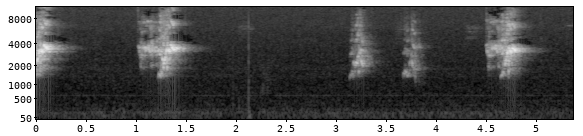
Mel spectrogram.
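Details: Calls of a female budgerigar, a series of scratchy, squawky chirps, some paired closely, others spaced a second or more apart, with a faint low hum underneath.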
